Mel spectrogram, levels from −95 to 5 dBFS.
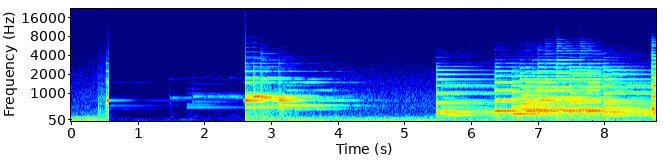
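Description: At 0.56 s the music abruptly cuts out until 2.61 s, an audio dropout to a faint residue lasting about 2.05 s. Only a faint leak of the music remains, roughly 40 dB down, likely from the signal path losing its feed while staying live downstream.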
